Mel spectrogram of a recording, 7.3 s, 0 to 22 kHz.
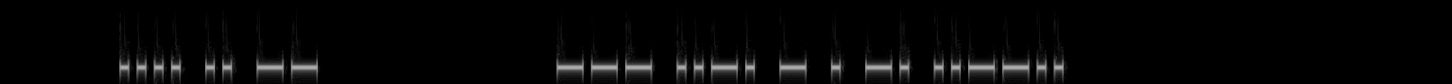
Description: Morse code, heard as a keyed tone, about 27 wpm, 700 Hz. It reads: HIM OFTEN?
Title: 4x Word-Spacing - Sentences from Top 400 Words - 28wpm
